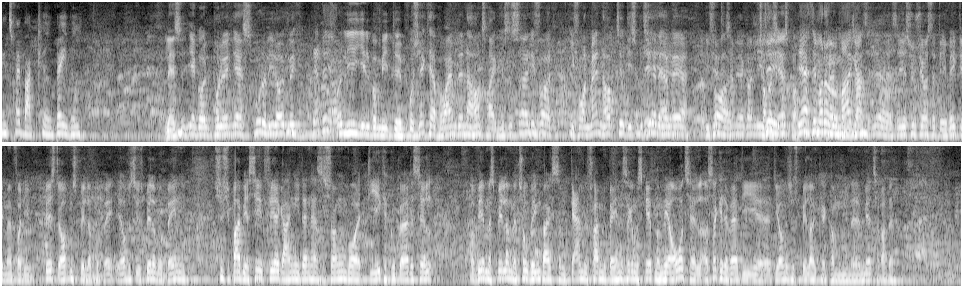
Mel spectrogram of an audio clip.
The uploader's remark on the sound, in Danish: live fra Proud Mary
